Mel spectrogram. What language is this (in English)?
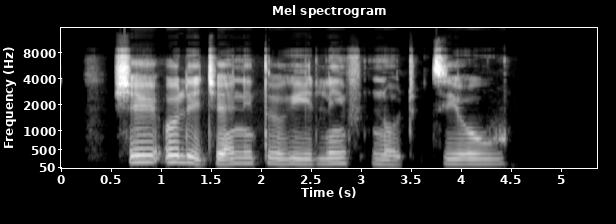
Yoruba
